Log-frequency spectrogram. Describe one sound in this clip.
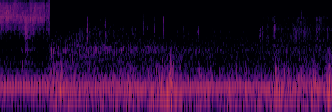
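A fire hose sprays a jet of water onto burnt ground.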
